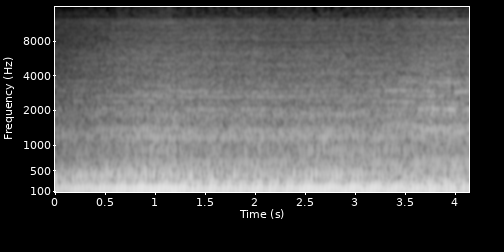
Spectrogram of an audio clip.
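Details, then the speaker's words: Mitsubishi Evo 8 four-cylinder running just after a screamer pipe install; steady strong drone with a firm low hum and slight pulsing, louder and different from before; engine seems healthy; normal running. "that sounds different I heard on a cold start not the pockets on and just seems louder a lot louder as well"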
